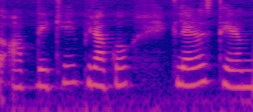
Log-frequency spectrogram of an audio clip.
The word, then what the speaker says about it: Clairaut: आप देखें, फिर आपको क्लेरर्स थ्योरम भी समझ में आएगा। तो आज हम करेंगे अपने इस आर्टिकल में क्लेरर्स थ्योरम। क्लेरर्स थ्योरम में हम टी को प्रोनाउंस नहीं करते, हम क्लेरो पढ़ते हैं।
